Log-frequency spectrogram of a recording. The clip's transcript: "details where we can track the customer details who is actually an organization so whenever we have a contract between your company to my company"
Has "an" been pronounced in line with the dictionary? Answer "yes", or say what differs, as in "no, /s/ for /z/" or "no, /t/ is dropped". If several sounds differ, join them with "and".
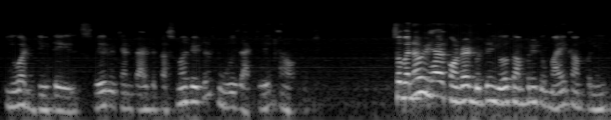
no, /l/ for /n/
